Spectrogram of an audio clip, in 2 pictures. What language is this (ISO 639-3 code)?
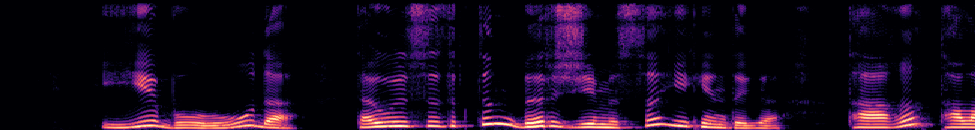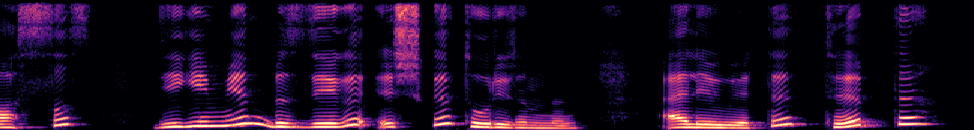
kaz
